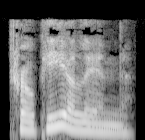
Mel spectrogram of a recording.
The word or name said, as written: tropaeolin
